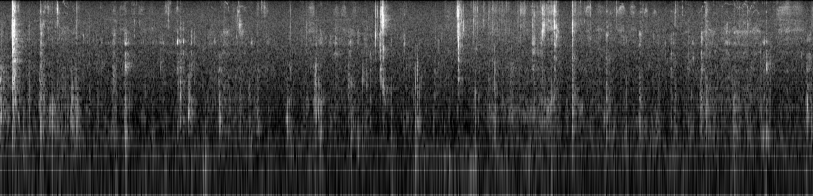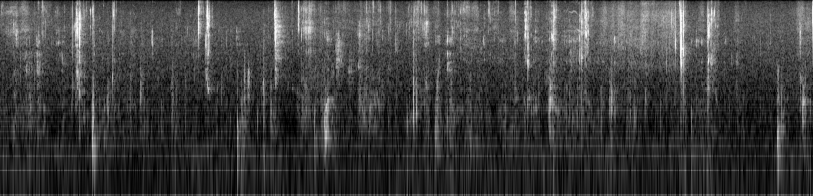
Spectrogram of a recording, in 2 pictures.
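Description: A person chewing pizza: irregular crunches and wet mouth clicks.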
